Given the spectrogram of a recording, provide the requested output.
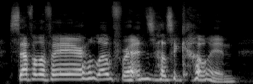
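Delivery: bright, high, loud hello to chat; high, eager welcome; excited greeting. Real, not acted. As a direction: greet the chat with a big lift.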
